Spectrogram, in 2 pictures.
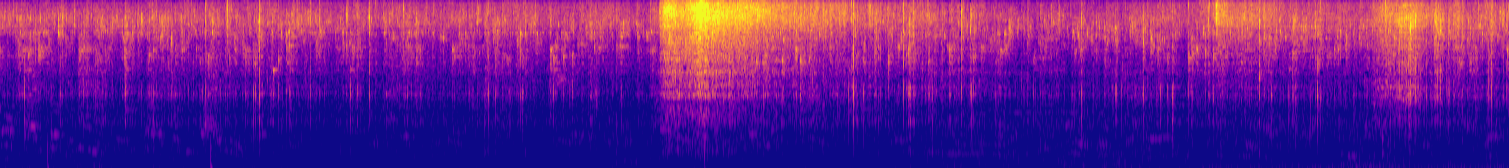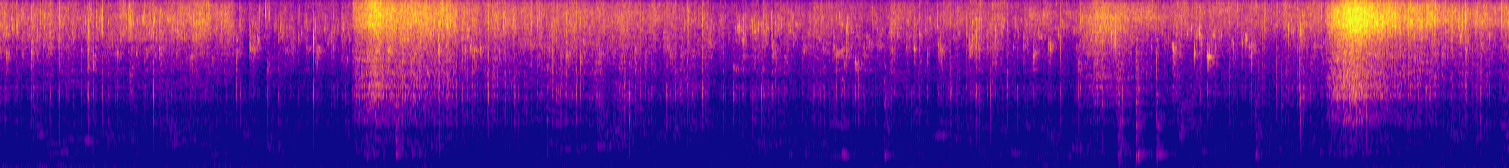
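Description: Meat sizzling on a wire grill rack over hot coals: a steady crackling hiss that swells louder four times.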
